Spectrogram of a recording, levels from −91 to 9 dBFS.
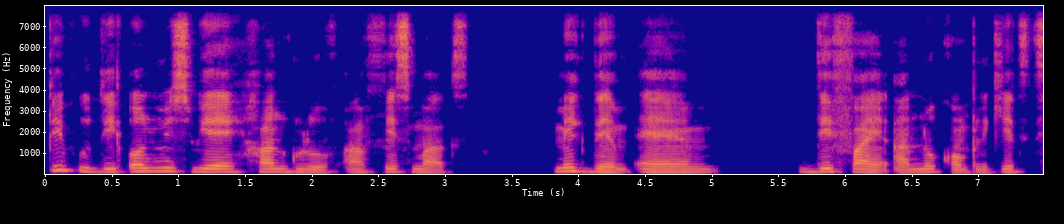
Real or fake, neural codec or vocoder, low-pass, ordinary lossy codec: fake; codec, 16 kHz, 8 kbps, FreqCodec, larger model; none; none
